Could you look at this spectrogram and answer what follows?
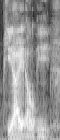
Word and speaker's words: Pile: you'll most likely start your visit at the Pele gate on the west side of the city when you see it written it's spelled pile p-i-l-e but pronunciation is close to pile I'm really not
